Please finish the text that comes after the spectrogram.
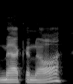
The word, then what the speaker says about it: Mackinac: lately, is Mackinac Island, not to be confused with Mackinac. That's not how we pronounce it here. It's called Mackinac.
